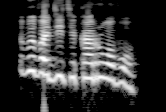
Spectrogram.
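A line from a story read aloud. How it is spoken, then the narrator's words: Urgent shout. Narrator (Russian): крикнула я, понимая, что мы рискуем остаться ни с чем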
